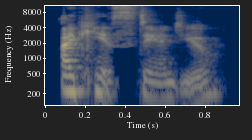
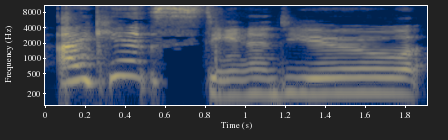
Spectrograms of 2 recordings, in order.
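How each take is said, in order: First: It is said in a serious, sincere tone. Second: It is said in a playful, joking tone. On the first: The speaker really means it. "Very different tone" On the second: The speaker is only kidding. "That sounds funny. Like we're just messing around"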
